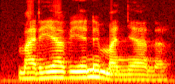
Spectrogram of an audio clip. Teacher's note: lo que encontramos es que el tono es más alto que en una declarativa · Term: interrogativa absoluta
